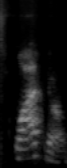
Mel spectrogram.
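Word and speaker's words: cuatro: not four four is Quattro so the T and the r will be reversed okay for Quattro c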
